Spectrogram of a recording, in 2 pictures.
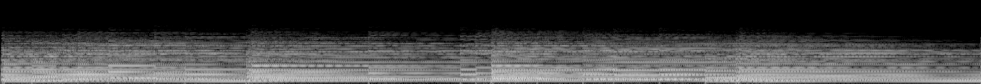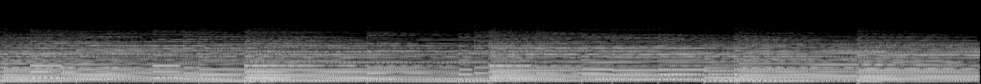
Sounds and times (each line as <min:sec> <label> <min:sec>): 0:00.0 e-piano playing gentle, lighthearted chords 0:19.6
0:00.0 synth 0:19.6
